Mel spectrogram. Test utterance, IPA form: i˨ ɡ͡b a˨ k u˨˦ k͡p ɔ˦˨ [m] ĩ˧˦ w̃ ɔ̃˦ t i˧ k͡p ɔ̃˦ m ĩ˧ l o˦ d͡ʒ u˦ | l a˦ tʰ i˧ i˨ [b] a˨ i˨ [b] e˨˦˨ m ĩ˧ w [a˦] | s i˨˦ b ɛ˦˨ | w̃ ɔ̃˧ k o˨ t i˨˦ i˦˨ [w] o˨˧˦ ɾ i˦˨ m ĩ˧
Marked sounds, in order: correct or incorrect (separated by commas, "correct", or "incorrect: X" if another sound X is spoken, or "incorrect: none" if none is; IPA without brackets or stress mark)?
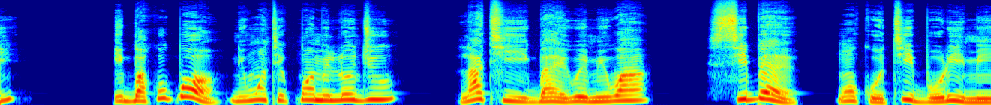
incorrect: n, incorrect: ɡ͡b, incorrect: w, correct, incorrect: b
